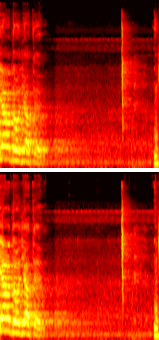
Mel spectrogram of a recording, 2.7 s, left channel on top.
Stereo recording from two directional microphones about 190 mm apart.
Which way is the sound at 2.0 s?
20° right (ahead or behind).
